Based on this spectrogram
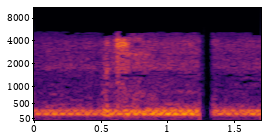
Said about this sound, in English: What's that? A car was coming over the top of the hill.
